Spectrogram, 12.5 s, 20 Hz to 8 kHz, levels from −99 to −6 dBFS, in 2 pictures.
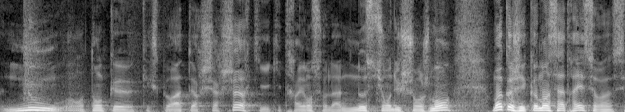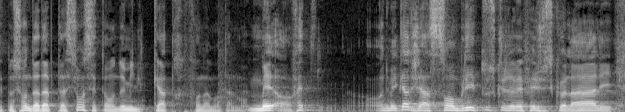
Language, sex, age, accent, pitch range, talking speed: French, male, 40-59, French, 115-150 Hz, 195 wpm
